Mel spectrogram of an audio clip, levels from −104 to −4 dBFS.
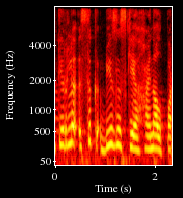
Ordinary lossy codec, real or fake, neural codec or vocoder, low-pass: none; real; none; none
